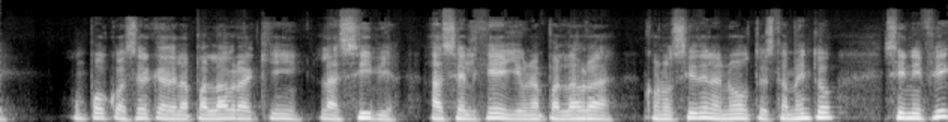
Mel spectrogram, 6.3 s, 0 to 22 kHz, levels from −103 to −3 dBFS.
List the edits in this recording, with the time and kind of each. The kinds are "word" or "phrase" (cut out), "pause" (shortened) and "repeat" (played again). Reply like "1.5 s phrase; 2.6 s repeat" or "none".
2.8 s pause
